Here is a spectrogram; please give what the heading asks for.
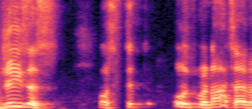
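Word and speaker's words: Jesús: Yeah, but we don't say it as Jesus. We say it as the Spanish way, Jesus.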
